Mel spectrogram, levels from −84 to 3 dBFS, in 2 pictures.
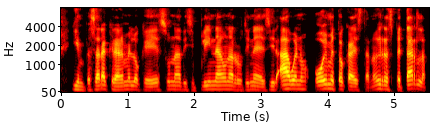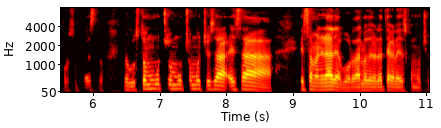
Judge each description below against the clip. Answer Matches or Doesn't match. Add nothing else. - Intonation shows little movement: Doesn't match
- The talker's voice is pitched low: Matches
